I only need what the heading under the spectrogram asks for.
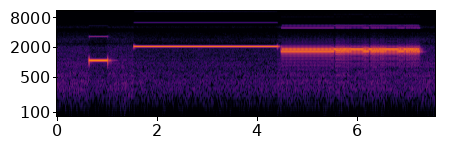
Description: Fax machine handshake, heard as a long tone and a warble.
